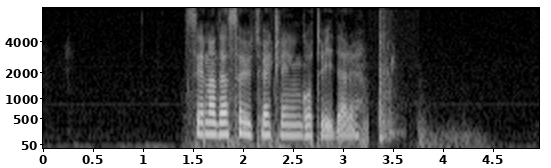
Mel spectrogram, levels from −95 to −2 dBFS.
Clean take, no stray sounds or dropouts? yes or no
no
